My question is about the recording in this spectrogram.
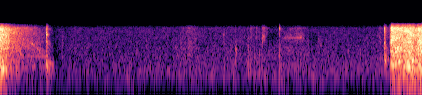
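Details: Mitsubishi Evolution with a newly replaced battery: short bursts of the starter spinning the engine, which never catches and goes quiet between tries. Cranks but won't start.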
